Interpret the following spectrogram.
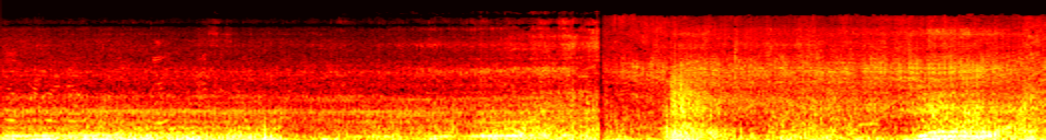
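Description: Diesel truck engine running steadily with a low drone, a short rush of noise about two-thirds of the way through, and the engine getting louder near the end as it revs up.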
